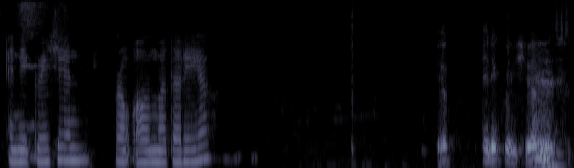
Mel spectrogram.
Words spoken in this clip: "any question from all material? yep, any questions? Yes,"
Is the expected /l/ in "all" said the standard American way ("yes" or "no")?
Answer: yes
